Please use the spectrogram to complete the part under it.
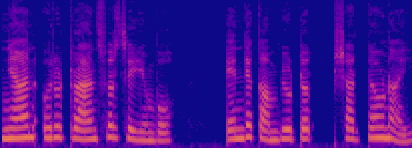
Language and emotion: Malayalam, sad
